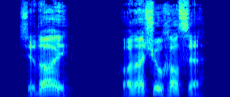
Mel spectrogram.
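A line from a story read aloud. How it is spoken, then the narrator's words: Bandit's shout. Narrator (Russian): крикнул один из бандитов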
